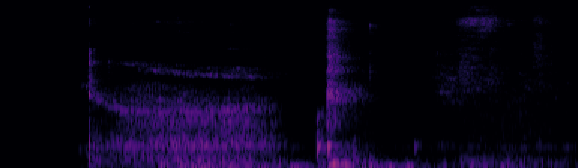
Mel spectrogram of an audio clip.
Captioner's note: breathes in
